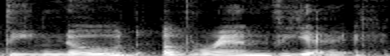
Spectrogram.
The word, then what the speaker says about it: Ranvier: called the node of ranvier it's french so you don't pronounce the r the node of ranvier and it's going to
